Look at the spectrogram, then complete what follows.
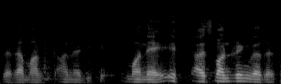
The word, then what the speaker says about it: Monnet: Monet. I was wondering whether it was. Okay, Monet. Thank you. It's like a painter. Okay. But the extra N bothered me here.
